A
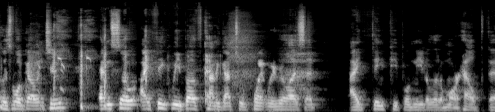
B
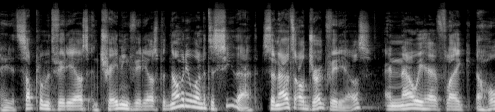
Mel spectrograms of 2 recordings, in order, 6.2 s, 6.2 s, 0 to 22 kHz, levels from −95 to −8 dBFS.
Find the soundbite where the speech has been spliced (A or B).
B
